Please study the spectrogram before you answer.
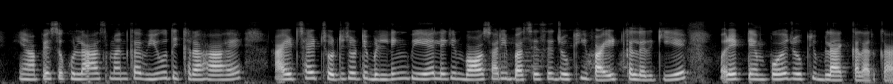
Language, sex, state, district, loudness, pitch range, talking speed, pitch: Hindi, female, Bihar, Jahanabad, -20 LUFS, 230-265 Hz, 250 wpm, 245 Hz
